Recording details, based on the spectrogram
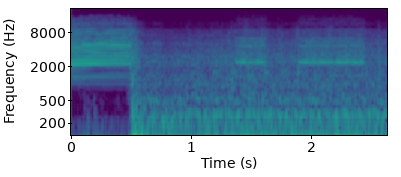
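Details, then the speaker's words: White GMC diesel truck while cranking: a thin high buzz in short bursts under the cranking rumble. The shutdown warning buzzer sounds every crank, source and cause unknown; owner suspects air leaked in and lost fuel prime. "every time i go to crank this thing the old shutdown buzzer is up here buzzing for some reason in here and i don't know where it's coming from"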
